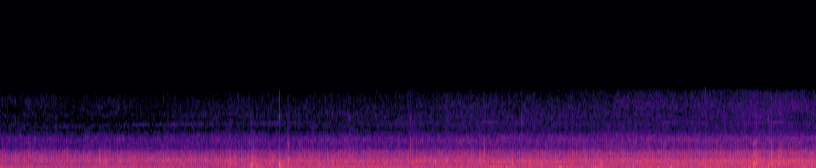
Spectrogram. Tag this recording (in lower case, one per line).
truck
vehicle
